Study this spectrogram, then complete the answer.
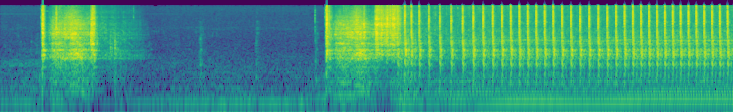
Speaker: basically that first noise that you're hearing is Rod Knock which is what happens when the crankshaft down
